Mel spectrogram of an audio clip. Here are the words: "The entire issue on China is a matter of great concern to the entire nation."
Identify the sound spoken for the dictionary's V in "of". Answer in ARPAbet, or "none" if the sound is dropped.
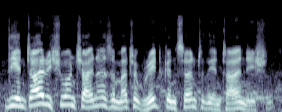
V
